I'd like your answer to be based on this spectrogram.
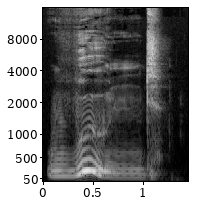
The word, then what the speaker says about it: wound: H-E-A-L. And the second word, also in the headline, wound. W-O-U-N-D. And pay attention to the pronunciation. Wound. So it's oo, not wound, but wound. Okay, next we have another noun. Cheek. C-H-E-E-K. Cheek. And then a verb. Chew. C-H-E-W.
